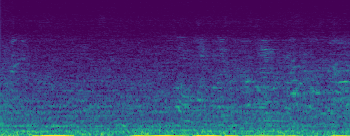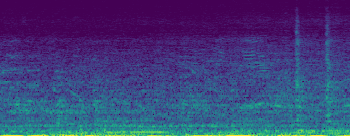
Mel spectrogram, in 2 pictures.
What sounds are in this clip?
non-machinery impact, person or small group talking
